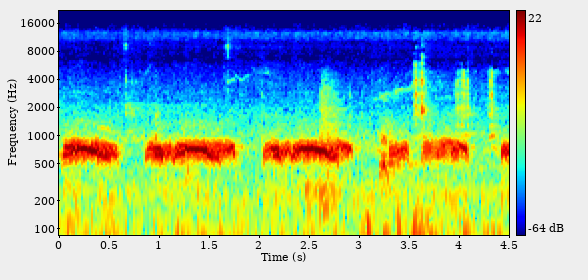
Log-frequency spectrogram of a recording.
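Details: Caged decoy spotted dove luring wild doves, Thailand. Long, steady, low coos, some nearly a second, come in a slow uneven rhythm, with brief faint bird chirps between.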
